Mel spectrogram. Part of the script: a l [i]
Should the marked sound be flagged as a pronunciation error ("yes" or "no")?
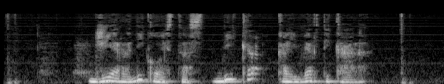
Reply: yes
